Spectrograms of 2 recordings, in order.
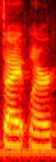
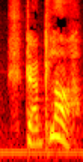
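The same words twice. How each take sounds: First: The name is pronounced the English way. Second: The name is pronounced the German way. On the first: This is how the name's owner says it. The speaker calls it right. "no, it's Stittler" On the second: This is how the name is said locally. The speaker calls it wrong. "the guy looks at the passport and is like, ah"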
